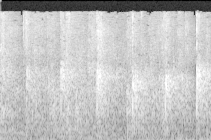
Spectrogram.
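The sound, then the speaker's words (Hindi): Hesitant audience clapping at a Bhagavat discourse gathering, soft and subdued, rising into six gentle, evenly spaced swells. “तो जब ताली बजाते हो तो खुल के बजा लिया करो, शर्मा शर्मा जाते हो।”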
